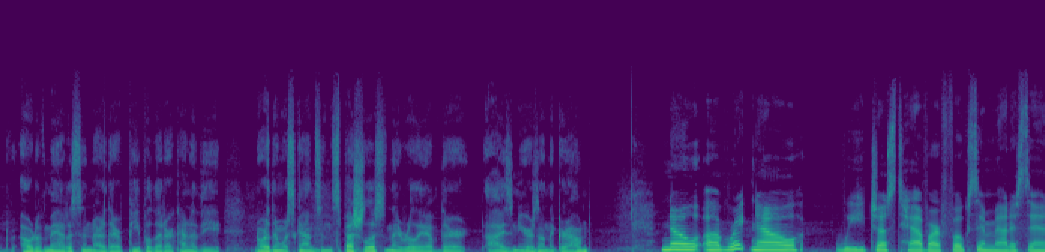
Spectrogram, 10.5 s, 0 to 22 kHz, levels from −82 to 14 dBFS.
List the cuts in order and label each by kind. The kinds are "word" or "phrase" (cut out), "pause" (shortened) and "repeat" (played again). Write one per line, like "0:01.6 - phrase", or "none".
none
